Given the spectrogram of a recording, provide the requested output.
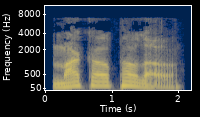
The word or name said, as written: marco polo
